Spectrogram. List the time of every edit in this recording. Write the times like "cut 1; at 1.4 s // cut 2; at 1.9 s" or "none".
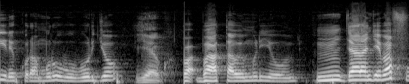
cut 1; at 1.8 s // cut 2; at 3.0 s

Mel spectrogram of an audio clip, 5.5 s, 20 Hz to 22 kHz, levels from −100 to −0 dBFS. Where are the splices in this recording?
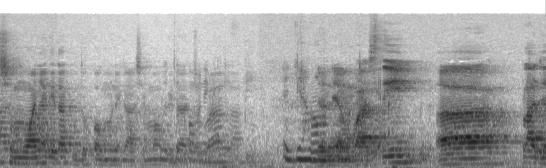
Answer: cut 1; at 2.3 s

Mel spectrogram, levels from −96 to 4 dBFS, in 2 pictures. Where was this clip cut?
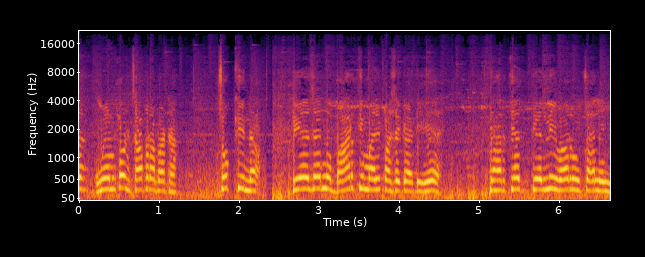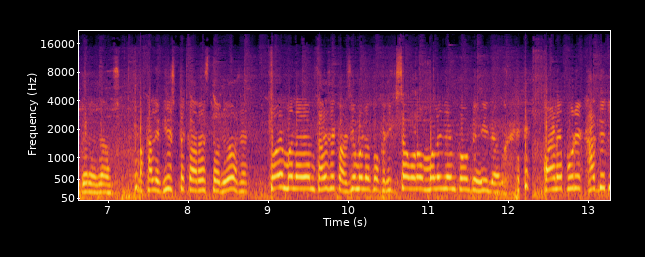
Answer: cut 1; at 2.4 s // cut 2; at 7.4 s // cut 3; at 9.0 s // cut 4; at 12.3 s

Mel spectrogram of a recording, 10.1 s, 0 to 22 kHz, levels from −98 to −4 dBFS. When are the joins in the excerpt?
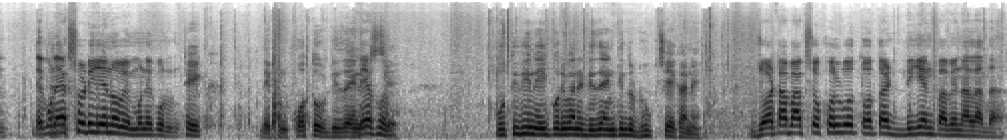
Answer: none

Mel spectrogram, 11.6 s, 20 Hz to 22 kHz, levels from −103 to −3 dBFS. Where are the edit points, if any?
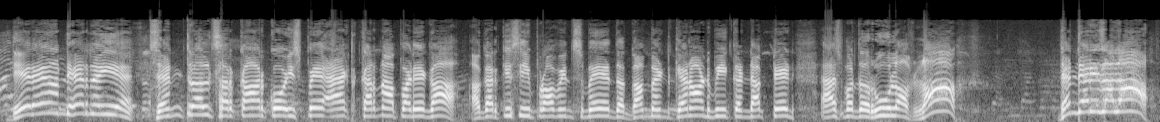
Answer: cut 1; at 1.4 s

